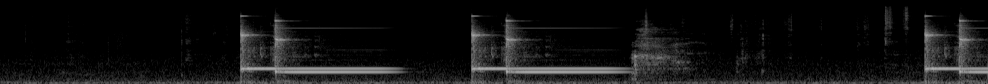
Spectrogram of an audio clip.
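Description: Two-tone ding-dong doorbell chime rung three times: twice in quick succession, then again after a longer pause. Each ring is a higher note followed by a lower one, held about a second and a half.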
